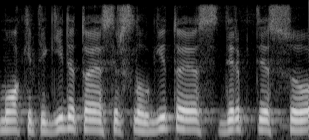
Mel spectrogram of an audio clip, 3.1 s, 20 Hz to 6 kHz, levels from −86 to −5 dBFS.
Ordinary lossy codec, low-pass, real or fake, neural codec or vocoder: AAC, 48 kbps; 5.4 kHz; real; none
